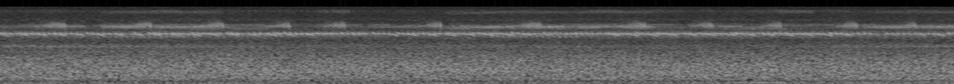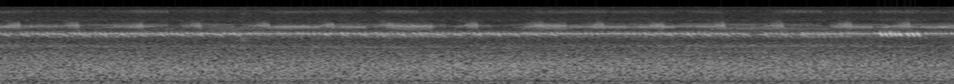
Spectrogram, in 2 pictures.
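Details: Crickets chirping at night, a dense high-pitched chorus with a steady shimmering trill and rhythmic pulsing above it, one louder chirp rising briefly at the very end.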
